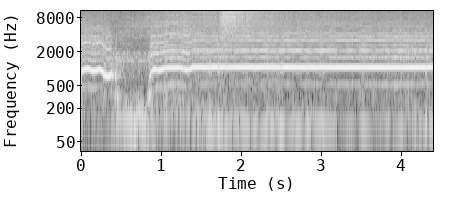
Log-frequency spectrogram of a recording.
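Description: A woman singing gospel into a microphone: about a second in she scoops up into one long, high, steady held note, over a low bass accompaniment.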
